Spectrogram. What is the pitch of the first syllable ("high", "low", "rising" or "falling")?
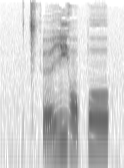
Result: rising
